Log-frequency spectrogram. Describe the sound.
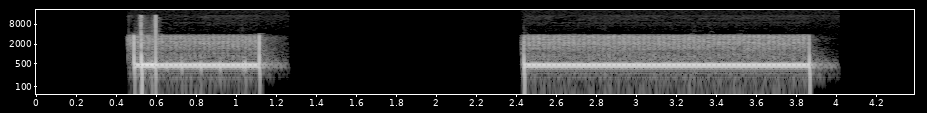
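Telephone tone after a call to a law firm is disconnected: two steady, single-pitched electronic tones, a short one and then a longer one, with no voices.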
